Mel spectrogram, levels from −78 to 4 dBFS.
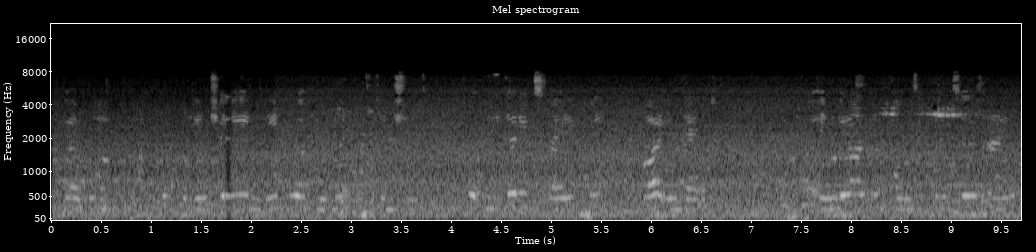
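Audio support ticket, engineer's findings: Echo leak, 0.0–9.7 s: faint delayed copy of the speech trails the main signal by 254 ms, about 20 dB down, throughout. Likely residual echo from a far-end echo canceller passing loudspeaker pickup back up the path.
Distinguishing point: a discrete repeat at a fixed lag, not a smooth decaying tail as with room reverb. Both copies share the same 8 kHz band ceiling.

Speech suppressed in double talk, 0.07–1.45 s: speech level dips by up to roughly 10 dB, about half a second affected in total. Likely canceller suppressor misjudging overlap as echo and ducking the near talker along with it.
Speech suppressed in double talk, 2.14–9.70 s: same dipping, up to roughly 10 dB, recurring to the end.
Distinguishing point: gain pumping on the speech itself, no clicks or synthetic fill as with packet loss.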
